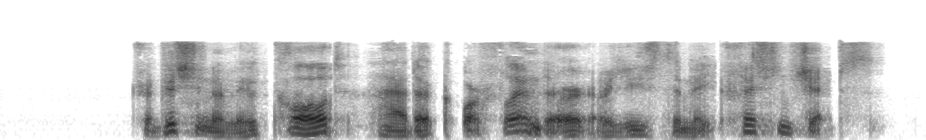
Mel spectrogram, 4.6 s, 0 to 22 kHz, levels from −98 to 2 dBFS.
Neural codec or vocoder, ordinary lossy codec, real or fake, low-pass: codec, 24 kHz, 1.5 kbps, HILCodec; AAC, 32 kbps; fake; 7.2 kHz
